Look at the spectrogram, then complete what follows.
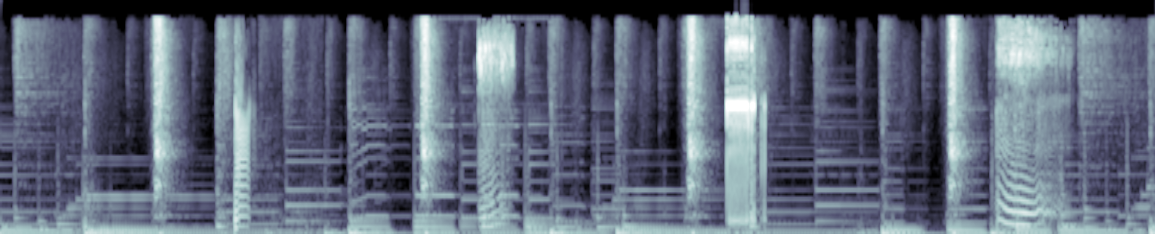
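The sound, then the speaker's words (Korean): A rapid series of loud, buzzy, sputtering fart sounds, one after another with short gaps, some long and drawn out, others quick squeaky bursts, prominent with no talking, farted in turn at a younger sibling under a blanket. “그렇게 동생에게 연속 파렌타의 방귀를 먹이자 동생은 그대로 기절해버렸어.”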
